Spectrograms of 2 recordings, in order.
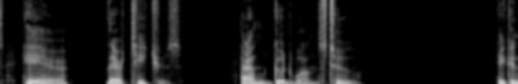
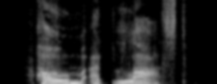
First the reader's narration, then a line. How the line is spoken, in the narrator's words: exclaimed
